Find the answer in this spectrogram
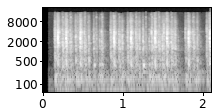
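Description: Typing sound effect: a quick, uneven run of typewriter-like key clicks accompanying a caption being typed on screen.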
